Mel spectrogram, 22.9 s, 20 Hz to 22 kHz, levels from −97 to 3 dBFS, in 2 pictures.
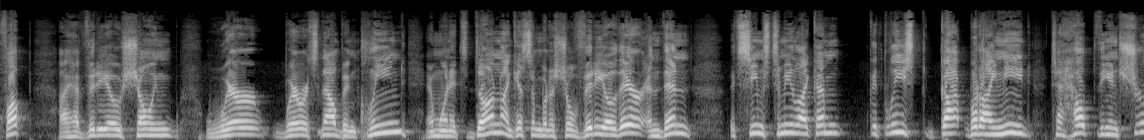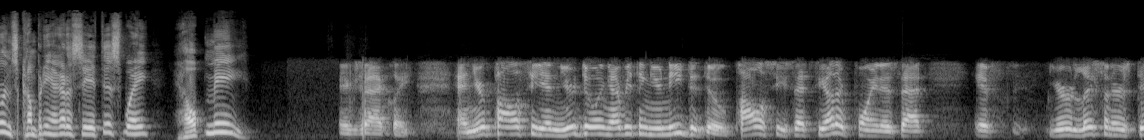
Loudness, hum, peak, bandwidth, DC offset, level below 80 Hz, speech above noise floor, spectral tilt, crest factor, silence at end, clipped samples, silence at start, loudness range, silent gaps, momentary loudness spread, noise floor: -20 LUFS; none; -6 dBFS; 16 kHz; under 0.1%; -58 dBFS; 46 dB; -4.5 dB/octave; 14 dB; 0 s; under 0.1%; 0 s; 6 LU; none; 11 LU; -66 dBFS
